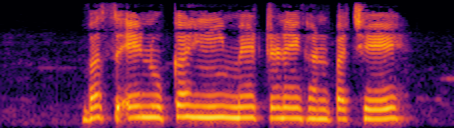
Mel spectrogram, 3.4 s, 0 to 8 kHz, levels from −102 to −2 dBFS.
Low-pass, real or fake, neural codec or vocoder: 7.2 kHz; real; none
